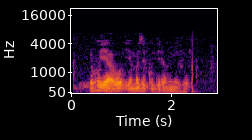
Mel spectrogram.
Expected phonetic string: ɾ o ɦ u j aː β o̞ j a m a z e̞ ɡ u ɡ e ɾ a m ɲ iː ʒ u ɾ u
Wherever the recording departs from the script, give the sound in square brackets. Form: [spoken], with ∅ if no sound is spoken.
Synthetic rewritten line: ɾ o ɦ [o] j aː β o̞ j a m a z e̞ [k] u [ɟ] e ɾ a m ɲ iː ʒ u ɾ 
